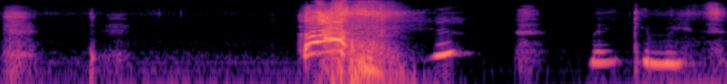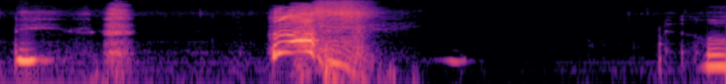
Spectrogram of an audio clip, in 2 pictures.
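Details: Natural, minimally induced sneezing fit from an allergy attack, acted as hiding and trying not to be heard: two loud sneezes with sharp inhaled build-ups, separated by softer stifled sounds and breaths.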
